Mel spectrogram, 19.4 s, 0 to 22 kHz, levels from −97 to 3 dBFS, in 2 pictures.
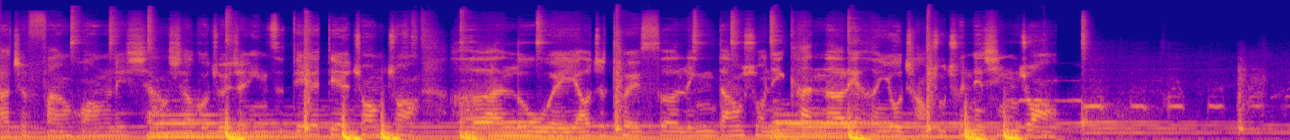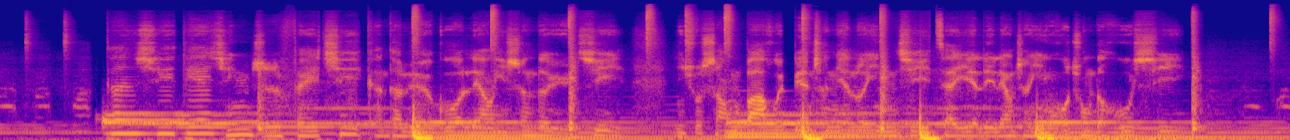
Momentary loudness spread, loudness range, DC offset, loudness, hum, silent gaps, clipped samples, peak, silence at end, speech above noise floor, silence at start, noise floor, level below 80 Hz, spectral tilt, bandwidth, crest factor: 15 LU; 7 LU; under 0.1%; -19 LUFS; none; none; under 0.1%; 0 dBFS; 0 s; 24 dB; 0 s; -41 dBFS; -20 dBFS; -5.5 dB/octave; 19 kHz; 18 dB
